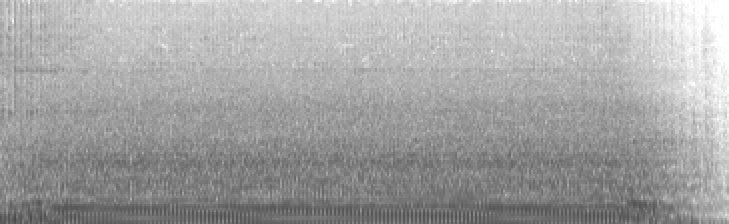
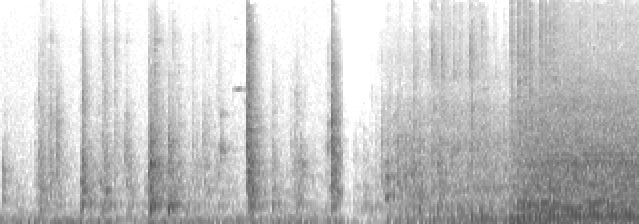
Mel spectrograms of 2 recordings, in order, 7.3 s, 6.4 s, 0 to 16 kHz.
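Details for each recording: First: Troy-Bilt TB110 push mower with Briggs & Stratton 550EX engine, restarted after fuel-system cleaning: steady even single-cylinder running with no surging, fires right up, auto choke working, then a clean wind-down; normal running. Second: Troy-Bilt TB110 push mower, Briggs & Stratton 550EX, wouldn't run after months of sitting. After the fuel system was cleaned, several pull-starts, then it catches into a steady but slow, lazy putter. Idle rpm is too low and needs adjusting.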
